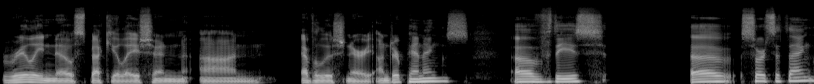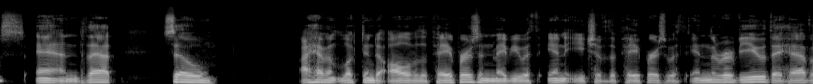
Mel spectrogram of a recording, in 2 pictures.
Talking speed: 130 wpm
